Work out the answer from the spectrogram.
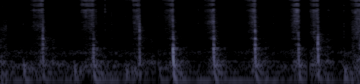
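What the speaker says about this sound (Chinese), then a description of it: "再准备一块去皮的生姜，把它切成片" Knife slicing peeled ginger on a cutting board, crisp chops landing in an even rhythm roughly every half second, close up and alone.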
